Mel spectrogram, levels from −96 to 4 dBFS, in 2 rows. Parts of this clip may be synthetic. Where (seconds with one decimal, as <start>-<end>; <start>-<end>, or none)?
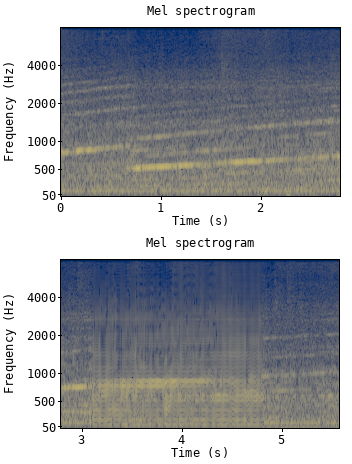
3.1-4.8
